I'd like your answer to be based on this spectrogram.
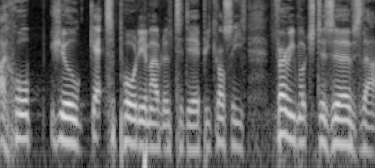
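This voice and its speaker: A man speaks at a medium pitch in a dark, mellow tone, with ordinary pitch variation. His moderate pace comes through with a dry, close sound with no echo. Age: 60s. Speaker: motorsport commentator. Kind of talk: live commentary.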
